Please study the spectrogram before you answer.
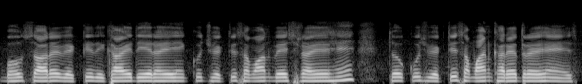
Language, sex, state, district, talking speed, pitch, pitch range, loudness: Hindi, male, Uttar Pradesh, Muzaffarnagar, 205 wpm, 160 Hz, 160-170 Hz, -16 LUFS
